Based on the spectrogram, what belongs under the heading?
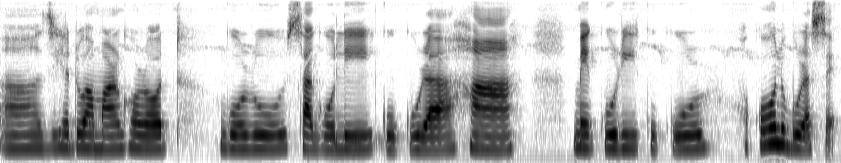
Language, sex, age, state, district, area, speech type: Assamese, female, 18-30, Assam, Lakhimpur, urban, spontaneous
